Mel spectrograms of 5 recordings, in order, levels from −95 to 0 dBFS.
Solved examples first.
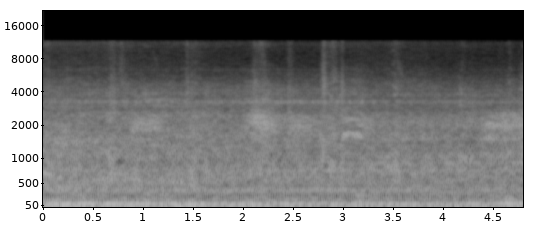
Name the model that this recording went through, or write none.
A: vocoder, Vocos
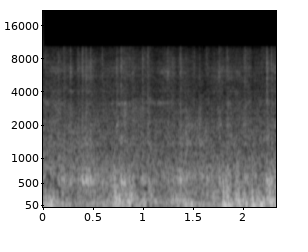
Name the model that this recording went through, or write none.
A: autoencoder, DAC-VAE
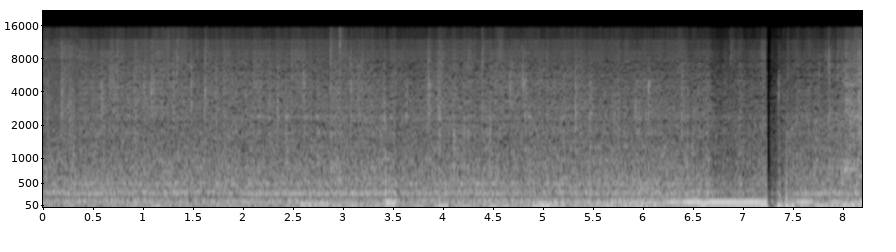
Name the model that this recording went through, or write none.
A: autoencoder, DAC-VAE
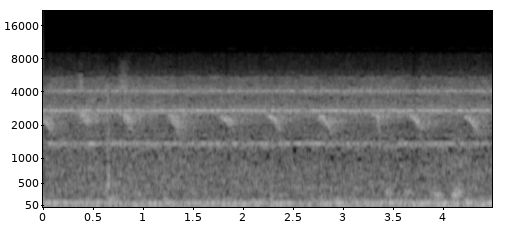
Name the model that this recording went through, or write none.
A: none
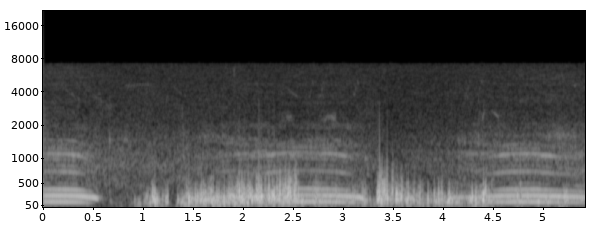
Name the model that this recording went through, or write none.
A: none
